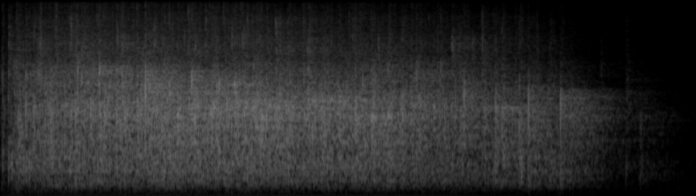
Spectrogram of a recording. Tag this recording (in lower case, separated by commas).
crowd, human group actions, applause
